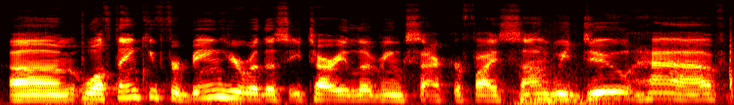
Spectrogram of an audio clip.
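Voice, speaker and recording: A man's voice: medium pitch, moderate pace, fairly bright tone. A man hosting a casual live-streamed game show, upbeat and welcoming, often laughing with guests.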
